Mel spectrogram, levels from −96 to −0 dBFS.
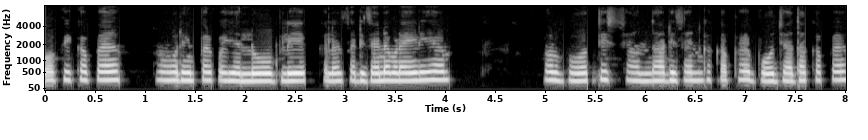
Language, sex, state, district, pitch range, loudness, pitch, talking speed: Rajasthani, female, Rajasthan, Churu, 235-255 Hz, -15 LUFS, 245 Hz, 185 wpm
